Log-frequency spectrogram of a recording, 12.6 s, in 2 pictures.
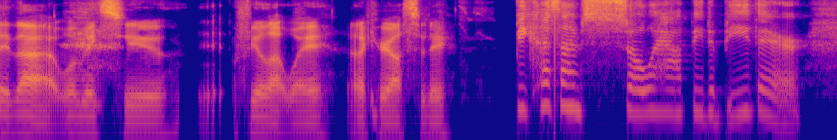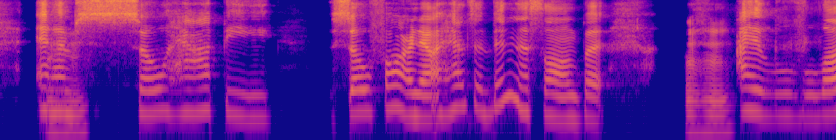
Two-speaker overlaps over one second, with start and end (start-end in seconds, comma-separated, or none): none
